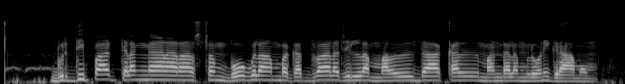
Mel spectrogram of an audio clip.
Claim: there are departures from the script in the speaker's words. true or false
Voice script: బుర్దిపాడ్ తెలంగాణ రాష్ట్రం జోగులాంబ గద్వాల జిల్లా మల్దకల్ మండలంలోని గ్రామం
false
